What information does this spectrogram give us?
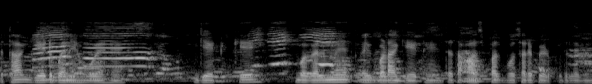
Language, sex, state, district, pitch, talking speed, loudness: Hindi, male, Maharashtra, Pune, 100 Hz, 210 wpm, -27 LUFS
